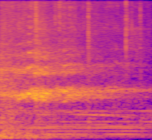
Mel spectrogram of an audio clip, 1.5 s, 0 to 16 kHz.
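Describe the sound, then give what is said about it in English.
A loud, sustained screech of car tires skidding in a crash test of a RAV4, a steady harmonic squeal that holds for the whole moment with a rumbling undertone and no voices. “See what seatbelt can help you to do. Another car. That's right. RAV4.”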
